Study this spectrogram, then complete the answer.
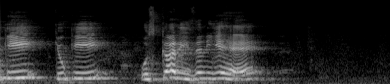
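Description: A young man speaks with animation into a nearby microphone.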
